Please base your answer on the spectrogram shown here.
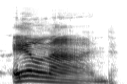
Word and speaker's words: alanine: It says in each case, the left hand species changes from the alanine. Am I saying it right? Alanine, you good. Alanine, the A, right?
